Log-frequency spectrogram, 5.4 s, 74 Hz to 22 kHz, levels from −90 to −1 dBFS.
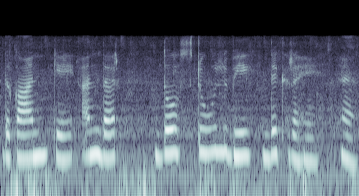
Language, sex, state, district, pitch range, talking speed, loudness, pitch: Hindi, female, Madhya Pradesh, Dhar, 220-245 Hz, 100 wpm, -16 LUFS, 235 Hz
